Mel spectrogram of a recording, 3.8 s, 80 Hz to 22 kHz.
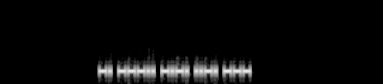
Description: Morse code, heard as a keyed tone, about 52 wpm, 700 Hz. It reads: N8CFO
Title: USA Call Signs - 5 Characters - 50wpm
